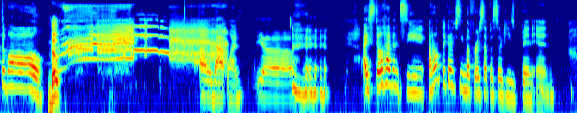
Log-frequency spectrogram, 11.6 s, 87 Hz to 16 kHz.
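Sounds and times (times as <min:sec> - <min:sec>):
speech: 0:00.0 - 0:01.6, 0:04.0 - 0:11.5
person imitating a shrill cartoon character scream: 0:01.0 - 0:04.7.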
